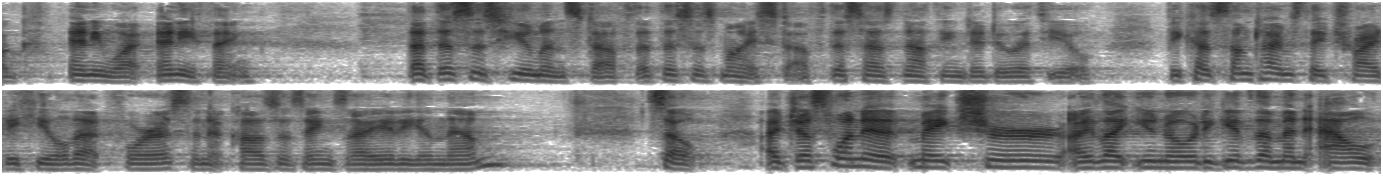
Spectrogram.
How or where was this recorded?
live audience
